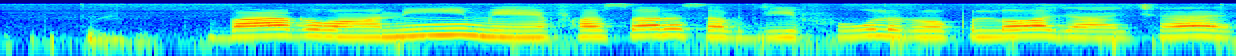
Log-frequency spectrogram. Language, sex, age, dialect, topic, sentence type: Maithili, female, 25-30, Angika, agriculture, statement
